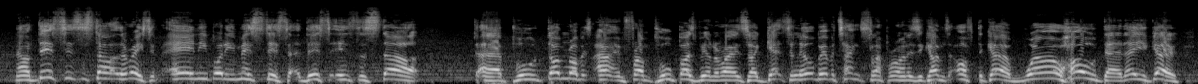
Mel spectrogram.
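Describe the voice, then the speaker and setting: With noticeable background noise behind him, a man talks fairly quickly in a high voice with lively intonation. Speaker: sim racing commentator. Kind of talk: live commentary. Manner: fast; animated.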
